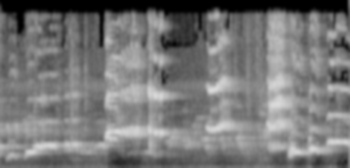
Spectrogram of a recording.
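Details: Caged oriental magpie-robin in fighter mode delivering a loud, varied song: a rising whistle opening, then bright slurred notes, buzzy fragments and sharp chips, in bursts separated by short gaps.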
